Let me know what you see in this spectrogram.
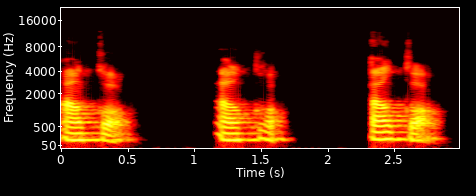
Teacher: tertahan kemudian Qalqalah ini dipantulkan aqo aqo aqa nah qalqala ini akan muncul ketika disukunkan saja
